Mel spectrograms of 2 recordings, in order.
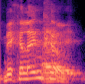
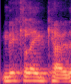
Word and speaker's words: Mykolenko: I can't even pronounce the fullback Vitali Mykolenko. – Mykolenko. There you go. I knew I could remember if someone told me. Braithwaite and then Godfrey, and then Young came on for Mykolenko after he got injured for half time.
